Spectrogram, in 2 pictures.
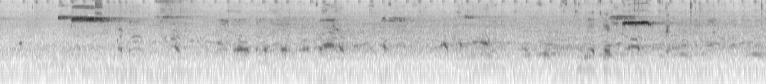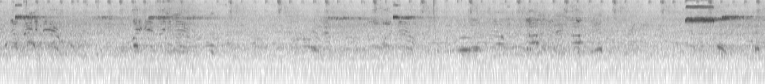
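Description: Wrestling arena ambience: many voices of coaches and spectators shouting and talking across the hall, with several short, shrill referee whistle blasts, the loudest about twelve seconds in, and scattered thuds.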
